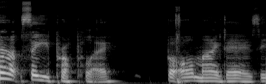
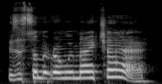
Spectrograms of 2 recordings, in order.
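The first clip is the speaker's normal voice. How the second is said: worried; 10 semitones higher, 5 dB louder, faster than usual. Retold or imitated. Mum's worried question.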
